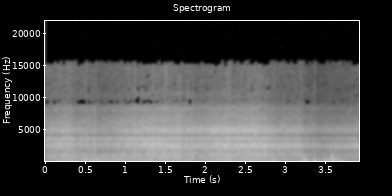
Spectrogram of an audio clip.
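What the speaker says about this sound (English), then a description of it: "See some of those waves there." Constant roaring wash of rough, stormy sea surf at Porthleven, with heavy wind buffeting the microphone, a dense, unbroken rumble throughout.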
